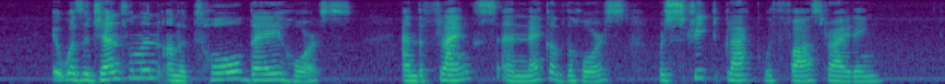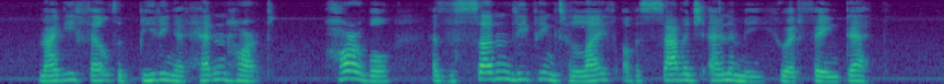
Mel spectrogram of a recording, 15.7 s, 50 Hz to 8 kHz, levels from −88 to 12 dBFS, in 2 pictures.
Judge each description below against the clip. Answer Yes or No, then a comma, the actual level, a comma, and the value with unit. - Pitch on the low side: No, high, 195 Hz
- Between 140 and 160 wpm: No, average, 175 wpm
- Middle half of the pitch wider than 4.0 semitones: No, average, 3.4 semitones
